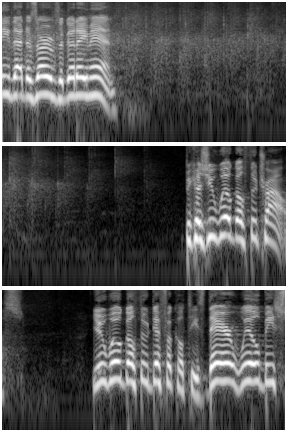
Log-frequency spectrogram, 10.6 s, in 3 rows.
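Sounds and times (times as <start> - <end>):
speech: 0.0 - 1.5, 5.8 - 7.4, 8.2 - 10.6
audience clapping hands in praise: 0.0 - 5.6.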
